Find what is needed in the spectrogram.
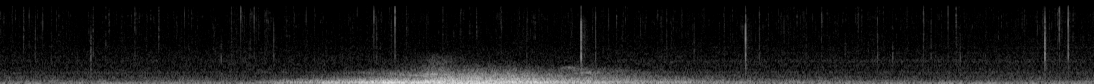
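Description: A long rumble of thunder swells about three seconds in, peaks, and fades away over about four seconds. Under it runs a steady rain noise with the occasional sharp crackle of a wood fire.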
